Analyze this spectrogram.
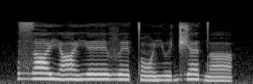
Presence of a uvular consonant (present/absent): absent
